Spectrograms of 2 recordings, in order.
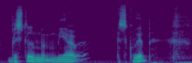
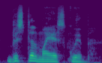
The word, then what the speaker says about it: Bristol-Myers Squibb: one for today would be another pharmaceutical company Bristol mere squib can't say it correctly let me try bristol-myers Squibb that's the name of the company also known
